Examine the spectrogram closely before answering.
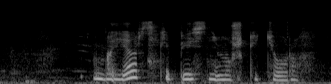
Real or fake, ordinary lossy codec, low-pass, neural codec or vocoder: real; none; none; none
